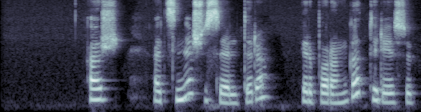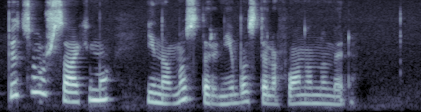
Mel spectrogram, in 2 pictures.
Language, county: Lithuanian, Vilnius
